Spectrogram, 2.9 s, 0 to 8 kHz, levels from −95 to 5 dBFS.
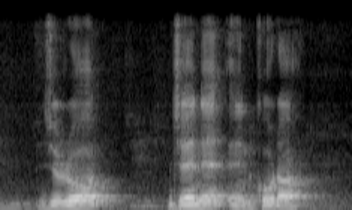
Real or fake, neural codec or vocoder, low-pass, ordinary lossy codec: real; none; 7.2 kHz; none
